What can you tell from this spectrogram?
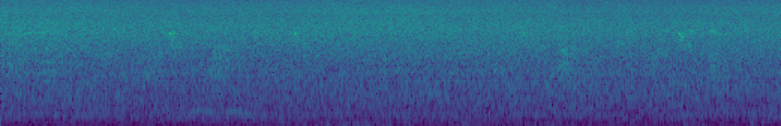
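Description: Open-field ambience: a steady hiss with a few faint, short bird chirps.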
